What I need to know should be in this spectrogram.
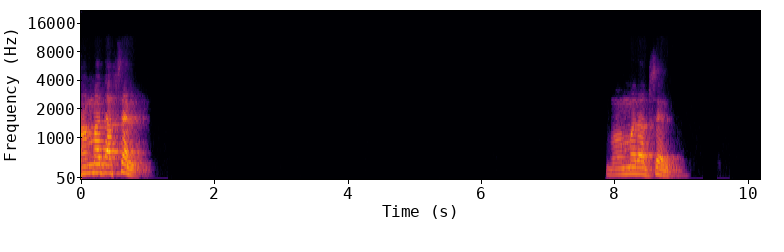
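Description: A man speaks calmly over an online call, in short phrases with long pauses.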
